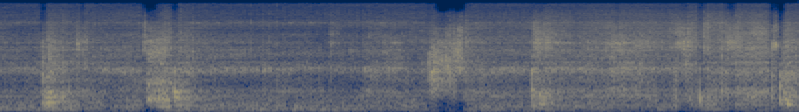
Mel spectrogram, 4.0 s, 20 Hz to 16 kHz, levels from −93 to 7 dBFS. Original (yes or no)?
no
